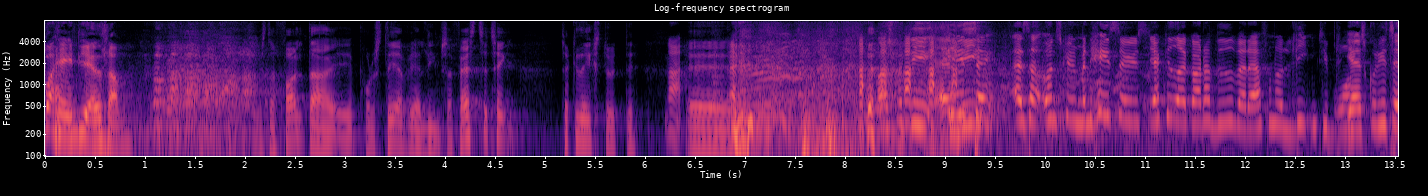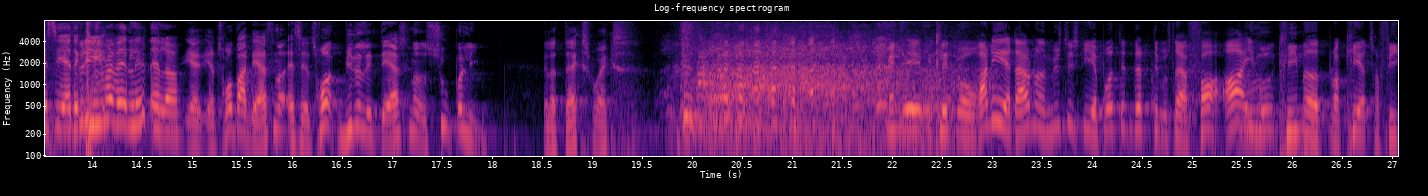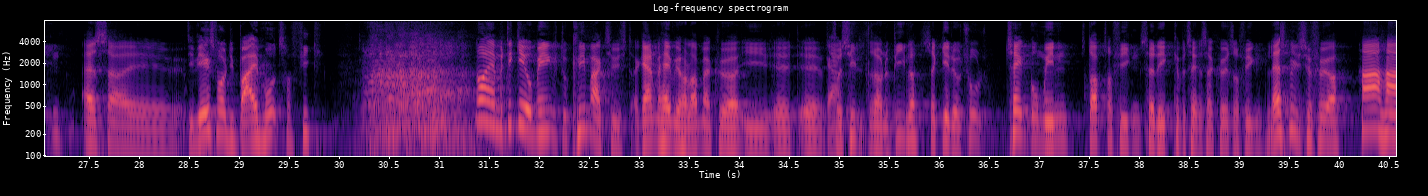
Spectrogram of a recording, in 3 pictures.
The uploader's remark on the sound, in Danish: Afsnittet er optaget live på Comedy Zoo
